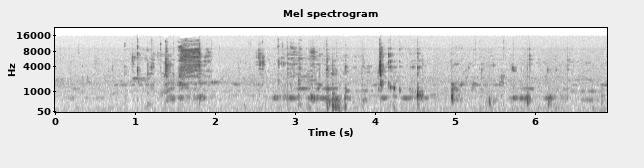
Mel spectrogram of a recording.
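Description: Close-miked chewing of a mouthful of rice and bata fish curry, with irregular mouth smacks and clicks.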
